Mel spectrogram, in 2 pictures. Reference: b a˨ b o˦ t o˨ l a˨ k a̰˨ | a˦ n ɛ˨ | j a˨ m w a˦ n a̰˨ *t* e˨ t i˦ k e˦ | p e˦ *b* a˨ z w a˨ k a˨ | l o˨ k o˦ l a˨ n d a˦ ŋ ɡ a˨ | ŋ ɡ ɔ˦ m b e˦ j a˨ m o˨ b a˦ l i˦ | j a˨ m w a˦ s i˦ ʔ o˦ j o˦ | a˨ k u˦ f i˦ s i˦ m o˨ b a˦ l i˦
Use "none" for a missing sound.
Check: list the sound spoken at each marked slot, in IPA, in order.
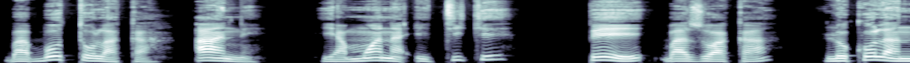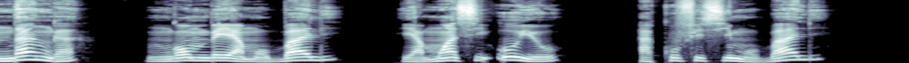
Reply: ʔ, b

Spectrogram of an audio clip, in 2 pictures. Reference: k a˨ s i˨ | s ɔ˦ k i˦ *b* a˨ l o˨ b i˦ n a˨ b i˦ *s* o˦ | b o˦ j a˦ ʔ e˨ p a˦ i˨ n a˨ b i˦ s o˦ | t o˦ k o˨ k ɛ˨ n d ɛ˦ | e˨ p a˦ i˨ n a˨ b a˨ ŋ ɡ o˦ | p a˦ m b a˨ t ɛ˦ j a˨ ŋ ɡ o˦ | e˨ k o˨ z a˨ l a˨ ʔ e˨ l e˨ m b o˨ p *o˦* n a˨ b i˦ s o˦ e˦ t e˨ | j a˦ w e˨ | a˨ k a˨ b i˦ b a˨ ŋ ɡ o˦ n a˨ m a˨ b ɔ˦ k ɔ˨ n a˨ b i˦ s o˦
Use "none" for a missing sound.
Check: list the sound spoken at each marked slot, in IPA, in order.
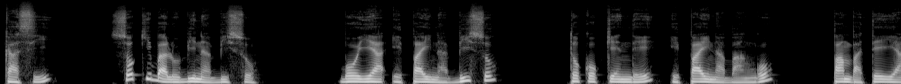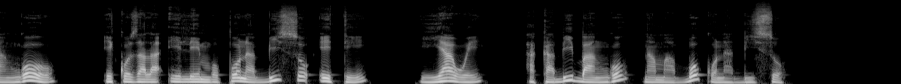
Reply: b, s, o˦

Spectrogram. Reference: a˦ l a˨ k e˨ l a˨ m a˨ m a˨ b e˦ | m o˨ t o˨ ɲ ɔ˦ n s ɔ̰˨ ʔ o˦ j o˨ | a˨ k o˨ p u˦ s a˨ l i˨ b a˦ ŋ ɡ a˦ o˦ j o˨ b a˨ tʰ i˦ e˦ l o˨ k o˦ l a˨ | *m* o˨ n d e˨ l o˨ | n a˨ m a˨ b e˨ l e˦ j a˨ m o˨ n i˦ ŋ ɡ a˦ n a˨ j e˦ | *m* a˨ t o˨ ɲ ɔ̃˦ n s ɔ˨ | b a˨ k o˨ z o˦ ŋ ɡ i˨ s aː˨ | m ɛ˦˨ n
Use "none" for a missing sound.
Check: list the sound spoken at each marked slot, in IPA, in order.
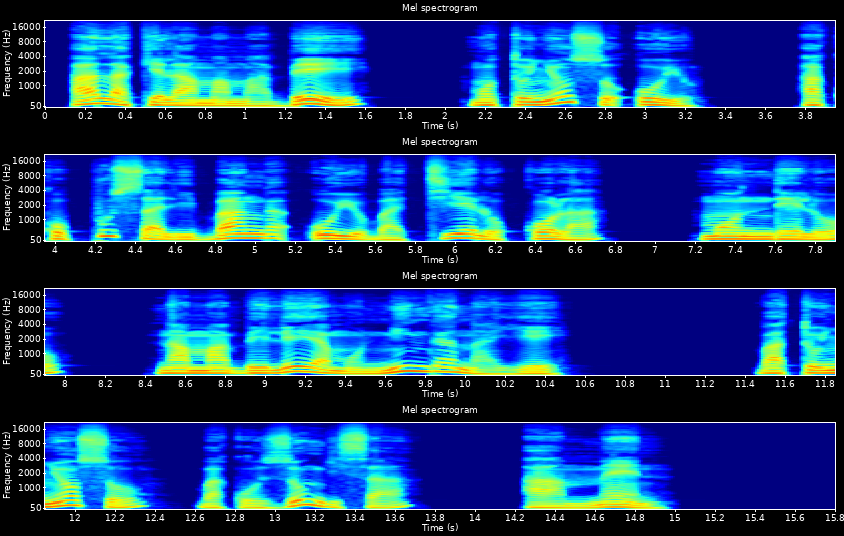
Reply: m, b

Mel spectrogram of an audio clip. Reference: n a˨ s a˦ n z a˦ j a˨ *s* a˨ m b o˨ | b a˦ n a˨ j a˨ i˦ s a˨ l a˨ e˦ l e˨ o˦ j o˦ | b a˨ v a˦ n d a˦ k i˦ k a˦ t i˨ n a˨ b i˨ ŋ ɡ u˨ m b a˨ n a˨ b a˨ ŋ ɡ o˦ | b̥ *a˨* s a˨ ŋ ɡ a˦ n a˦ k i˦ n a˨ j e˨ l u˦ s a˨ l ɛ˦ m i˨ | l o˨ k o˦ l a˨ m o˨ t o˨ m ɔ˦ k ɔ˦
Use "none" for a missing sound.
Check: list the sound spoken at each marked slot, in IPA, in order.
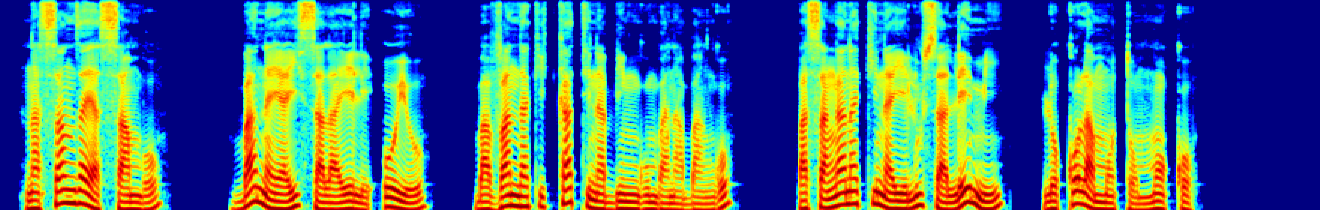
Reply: s, a˨

